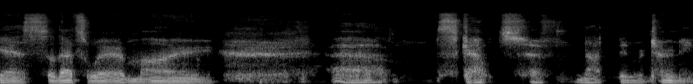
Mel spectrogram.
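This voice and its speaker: In a put-on character voice, a man speaks very slowly at a very deep, low pitch, leaving long, frequent pauses. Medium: actual play. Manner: unnerving, imperious.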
